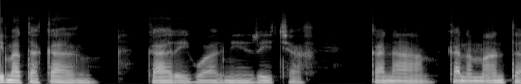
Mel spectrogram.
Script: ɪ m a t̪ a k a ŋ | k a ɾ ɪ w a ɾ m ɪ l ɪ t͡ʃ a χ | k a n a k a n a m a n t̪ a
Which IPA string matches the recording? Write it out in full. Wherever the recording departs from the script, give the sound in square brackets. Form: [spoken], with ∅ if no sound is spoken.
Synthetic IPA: ɪ m a t̪ a k a ŋ | k a ɾ ɪ w a ɾ m ɪ [ɾ] ɪ t͡ʃ a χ | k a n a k a n a m a n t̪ a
